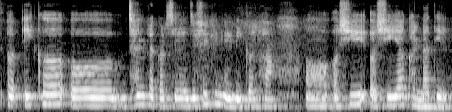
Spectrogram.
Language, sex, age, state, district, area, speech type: Marathi, female, 18-30, Maharashtra, Nagpur, urban, spontaneous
